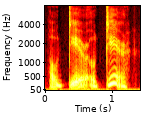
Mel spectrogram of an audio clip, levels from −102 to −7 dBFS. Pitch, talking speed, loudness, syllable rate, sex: 155 Hz, 170 wpm, -18 LUFS, 3.9 syllables/s, male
